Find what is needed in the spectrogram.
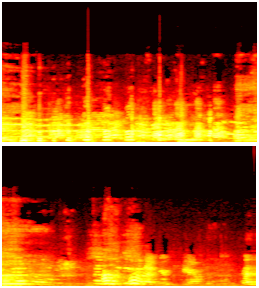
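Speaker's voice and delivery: long shrieking laughter; loud laugh. Real, not acted. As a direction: scream with laughter. Laughs at son story.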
